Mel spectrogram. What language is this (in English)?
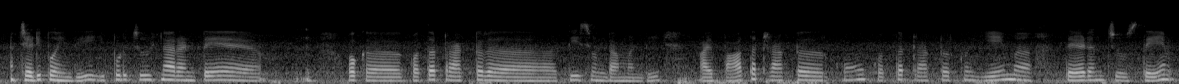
Telugu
